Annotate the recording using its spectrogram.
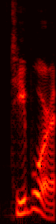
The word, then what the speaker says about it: Tibor: Tibor Takacs? – Tibor, I think, is correct.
